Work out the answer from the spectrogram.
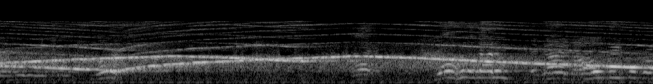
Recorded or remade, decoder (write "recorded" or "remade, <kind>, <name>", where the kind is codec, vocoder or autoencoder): recorded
